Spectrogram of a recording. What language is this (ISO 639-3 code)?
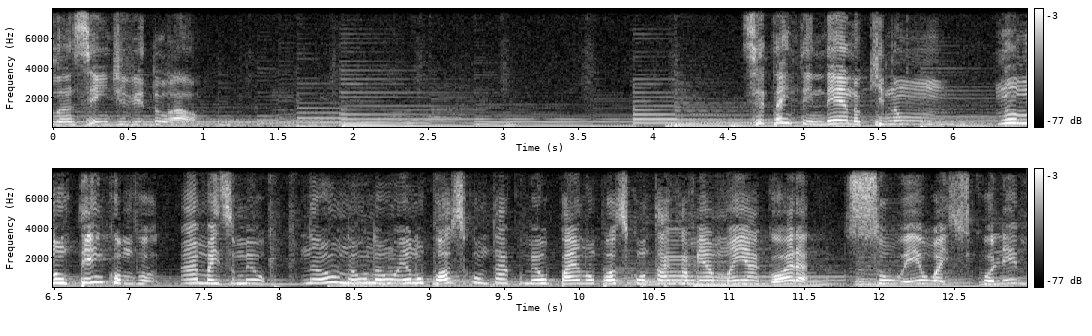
por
